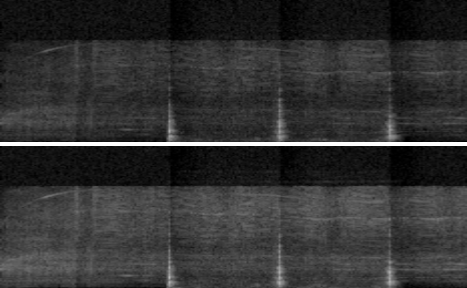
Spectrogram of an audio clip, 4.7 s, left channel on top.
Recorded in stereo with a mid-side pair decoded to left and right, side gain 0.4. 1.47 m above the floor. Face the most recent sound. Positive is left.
turn(degrees=-65)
